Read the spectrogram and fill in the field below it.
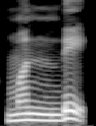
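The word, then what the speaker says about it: Monday: এবার উচ্চারণ করো পুরোটা, মানডে, মানডে।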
